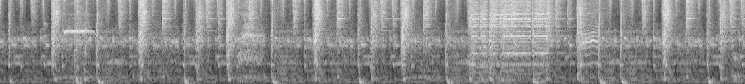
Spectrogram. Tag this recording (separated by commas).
Music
